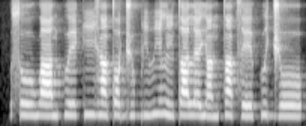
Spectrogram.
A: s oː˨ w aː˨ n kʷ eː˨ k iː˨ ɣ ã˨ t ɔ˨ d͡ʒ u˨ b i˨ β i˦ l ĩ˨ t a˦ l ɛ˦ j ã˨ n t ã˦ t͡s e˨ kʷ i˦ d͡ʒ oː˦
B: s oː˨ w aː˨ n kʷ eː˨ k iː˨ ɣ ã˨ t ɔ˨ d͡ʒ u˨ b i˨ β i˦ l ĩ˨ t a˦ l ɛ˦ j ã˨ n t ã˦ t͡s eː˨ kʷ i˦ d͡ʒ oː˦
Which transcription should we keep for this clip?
B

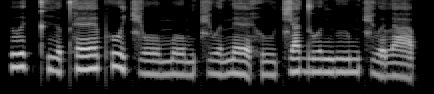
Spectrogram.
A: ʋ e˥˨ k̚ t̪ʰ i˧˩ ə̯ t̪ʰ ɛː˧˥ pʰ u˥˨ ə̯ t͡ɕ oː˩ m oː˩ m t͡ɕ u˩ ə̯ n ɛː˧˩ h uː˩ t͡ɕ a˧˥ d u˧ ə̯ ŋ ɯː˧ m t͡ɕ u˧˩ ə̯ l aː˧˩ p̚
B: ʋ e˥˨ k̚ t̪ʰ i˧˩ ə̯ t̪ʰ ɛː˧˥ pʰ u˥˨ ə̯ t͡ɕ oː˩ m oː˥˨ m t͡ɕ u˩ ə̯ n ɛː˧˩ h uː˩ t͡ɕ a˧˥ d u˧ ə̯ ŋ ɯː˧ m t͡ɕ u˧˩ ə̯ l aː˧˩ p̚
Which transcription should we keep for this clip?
A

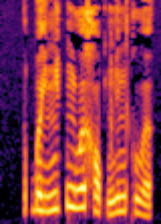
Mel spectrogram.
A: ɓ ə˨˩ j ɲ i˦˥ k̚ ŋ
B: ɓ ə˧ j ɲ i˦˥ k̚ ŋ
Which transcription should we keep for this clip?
B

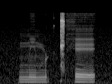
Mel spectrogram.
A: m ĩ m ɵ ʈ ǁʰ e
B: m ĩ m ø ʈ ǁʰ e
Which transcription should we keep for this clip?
A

